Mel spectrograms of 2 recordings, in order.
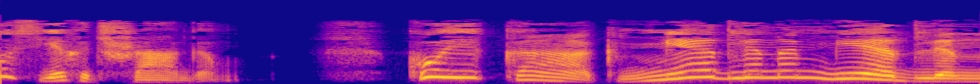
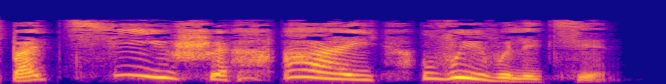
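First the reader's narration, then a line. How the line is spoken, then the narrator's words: Frightened woman shrieking. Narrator (Russian): перепуганная госпожа Китано-Ката не переставала вопить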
